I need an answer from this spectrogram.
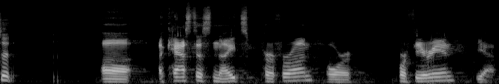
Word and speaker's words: Porphyrion: Uh, How do you so pronounce it? uh, Acastus Knights Perforon or Porphyrion, yeah, Porphyrion.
